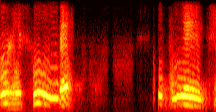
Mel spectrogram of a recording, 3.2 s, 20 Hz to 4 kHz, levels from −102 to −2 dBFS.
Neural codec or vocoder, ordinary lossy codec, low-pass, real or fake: codec, 16 kHz, 0.5 kbps, FreqCodec, smaller model; Opus, 32 kbps; 3.6 kHz; fake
